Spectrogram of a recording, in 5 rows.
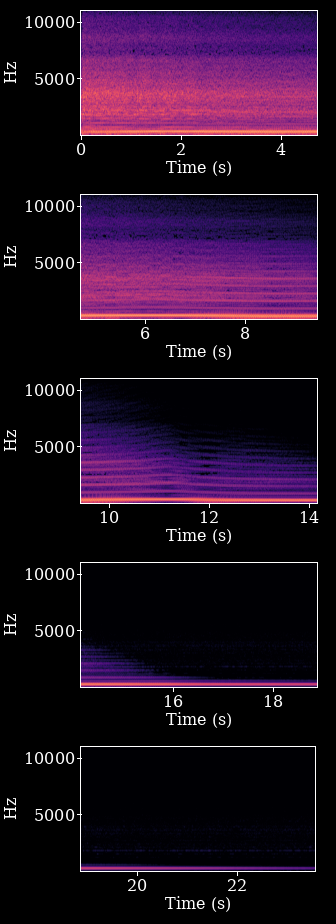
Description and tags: Dist Chr Dmj 2strs 12th up
Fretted 12th fret on the D (4th) string and the 11th fret on the G (3rd) string. Up strum.
distorted-guitar, lead-guitar, distortion, chords, guitar-chords, distorted, lead, guitar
